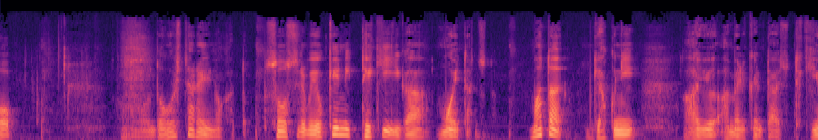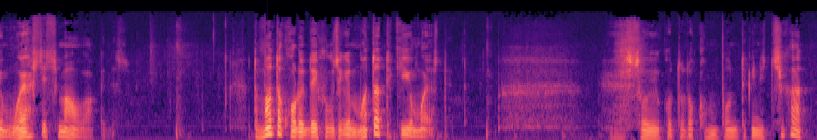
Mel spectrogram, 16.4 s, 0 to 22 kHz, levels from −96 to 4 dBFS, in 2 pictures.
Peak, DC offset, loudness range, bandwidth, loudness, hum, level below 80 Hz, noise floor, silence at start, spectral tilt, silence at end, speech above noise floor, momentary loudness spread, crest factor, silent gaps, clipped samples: 0 dBFS; under 0.1%; 5 LU; 15 kHz; -23 LUFS; none; -50 dBFS; -49 dBFS; 0 s; -5 dB/octave; 0.15 s; 26 dB; 20 LU; 24 dB; none; under 0.1%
